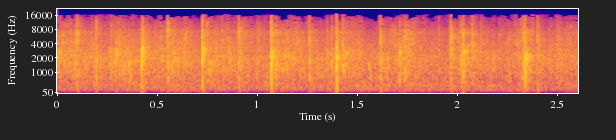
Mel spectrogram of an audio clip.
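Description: An audience at a book fair breaks into steady applause for author Uwe Herrmann after his live appearance, many hands clapping in a dense, crackling wash with a few sharper claps standing out, sustained throughout with no voices on top.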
